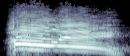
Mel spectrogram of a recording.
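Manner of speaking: huge high, sustained shout; crying out. Acted. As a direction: shout it long enough to shake the temple. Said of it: "So loud that it shook".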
